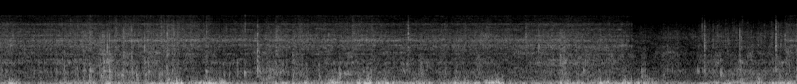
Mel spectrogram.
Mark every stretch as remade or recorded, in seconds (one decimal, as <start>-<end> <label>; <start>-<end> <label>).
0.0-2.5 recorded; 2.5-5.7 remade; 5.7-8.0 recorded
